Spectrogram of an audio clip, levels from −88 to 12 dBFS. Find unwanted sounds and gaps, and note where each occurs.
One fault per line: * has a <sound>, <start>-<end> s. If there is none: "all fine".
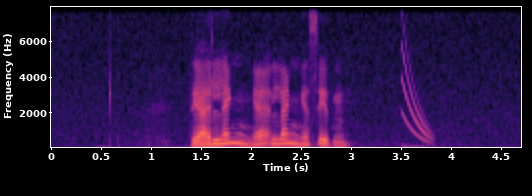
* has a chirp, 3.5-3.9 s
